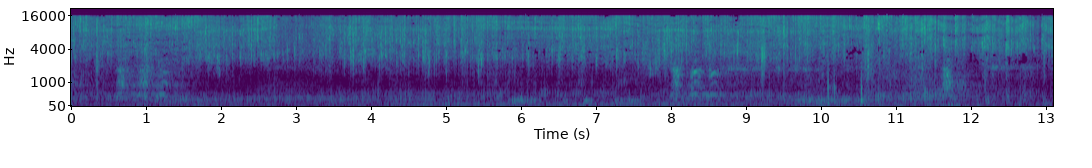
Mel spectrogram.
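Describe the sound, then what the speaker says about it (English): Fresh water gushes and splashes steadily over a rug during a full immersion wash, a continuous hissing spray with occasional louder drips and spatters. "I'm going to rinse it out with fresh water"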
